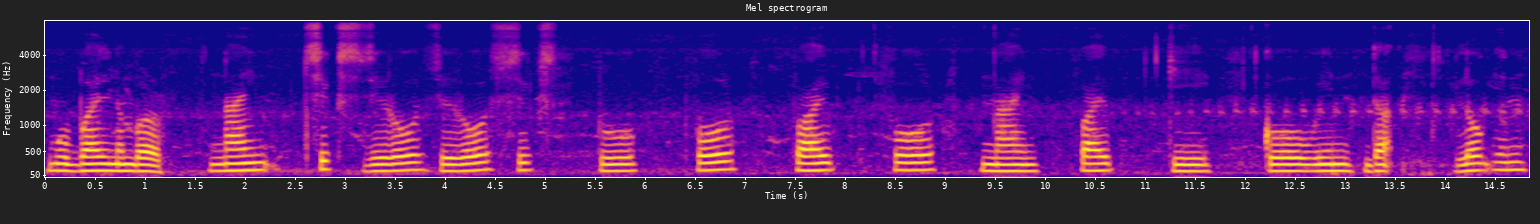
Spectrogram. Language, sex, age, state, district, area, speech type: Manipuri, male, 30-45, Manipur, Kangpokpi, urban, read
